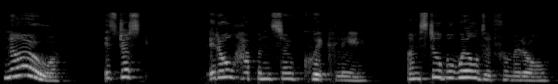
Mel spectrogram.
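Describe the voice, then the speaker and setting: An actress playing a flustered peasant farm wife in a video game, dodging questions about a bandit raid. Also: female voice, high voice, animated, unhurried. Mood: evasive. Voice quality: evasive, flustered. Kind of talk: video game cutscene acting.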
